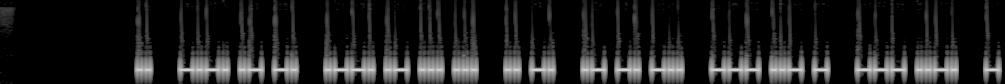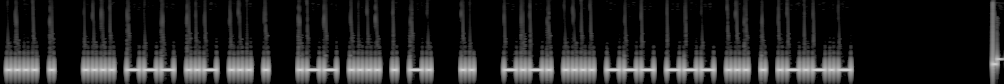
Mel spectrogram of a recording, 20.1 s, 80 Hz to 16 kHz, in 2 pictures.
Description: Morse code, heard as a keyed tone, about 28 wpm, 700 Hz. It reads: I CAN PASS IN AND OUT OF THE HOUSE WHEN I CHOOSE.
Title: Sentences from Top 1000 Words - Review Part 4 - 28wpm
